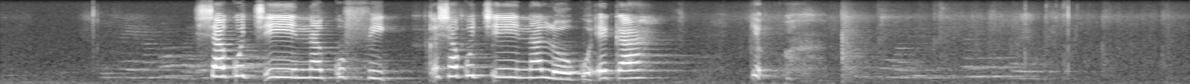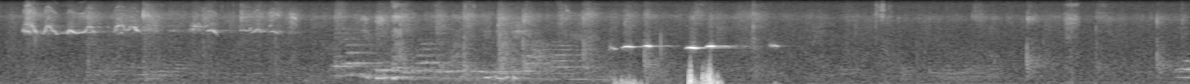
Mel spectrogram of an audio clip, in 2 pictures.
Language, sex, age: Tsonga, female, 19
